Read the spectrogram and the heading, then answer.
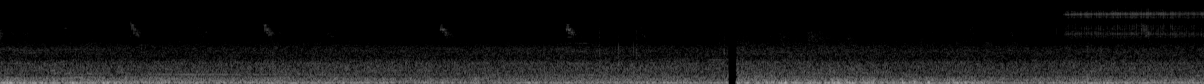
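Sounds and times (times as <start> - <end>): bird chirping: 9.6 - 12.0.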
